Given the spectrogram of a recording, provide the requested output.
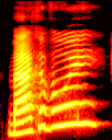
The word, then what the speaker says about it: McAvoy: McAvoy? – Yeah.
